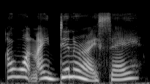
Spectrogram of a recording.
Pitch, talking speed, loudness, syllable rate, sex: 270 Hz, 240 wpm, -19 LUFS, 5.4 syllables/s, female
